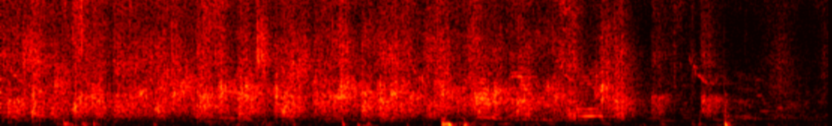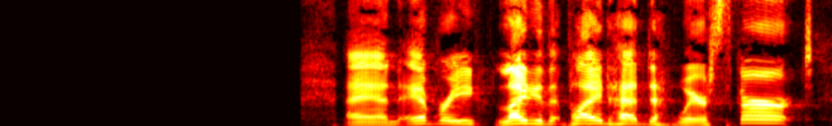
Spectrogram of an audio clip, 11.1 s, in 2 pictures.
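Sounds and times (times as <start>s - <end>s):
audience applause: 0.0s - 4.9s
speech: 7.8s - 11.0s.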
